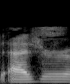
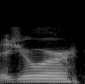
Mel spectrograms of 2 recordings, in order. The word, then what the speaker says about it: Azure: How do you pronounce this word, A-Z-U-R-E? – Yeah, it's a good question. I hear people pronounce it in many different ways. I've heard Azure, I've heard Azure, many different flavors in between. And from my going to Microsoft conferences and going to people in the know from this space, the premise and what I hear is the pronunciation of Azure. So that's the way I pronounce it.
